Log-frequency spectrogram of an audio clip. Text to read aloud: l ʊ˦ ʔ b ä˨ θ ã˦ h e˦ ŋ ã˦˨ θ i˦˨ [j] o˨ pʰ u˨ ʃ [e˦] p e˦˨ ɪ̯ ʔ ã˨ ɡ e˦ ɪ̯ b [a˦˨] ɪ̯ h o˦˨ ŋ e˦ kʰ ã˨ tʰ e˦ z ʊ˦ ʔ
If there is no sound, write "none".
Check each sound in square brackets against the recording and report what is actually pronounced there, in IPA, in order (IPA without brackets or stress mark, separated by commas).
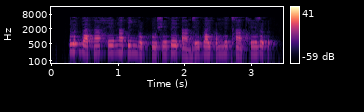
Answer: ɲ, e˦, a˦˨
